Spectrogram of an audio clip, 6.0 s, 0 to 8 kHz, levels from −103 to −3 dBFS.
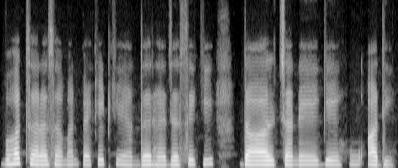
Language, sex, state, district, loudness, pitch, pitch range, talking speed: Hindi, female, Uttar Pradesh, Lalitpur, -18 LUFS, 205 Hz, 200-215 Hz, 130 wpm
